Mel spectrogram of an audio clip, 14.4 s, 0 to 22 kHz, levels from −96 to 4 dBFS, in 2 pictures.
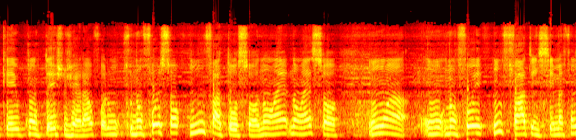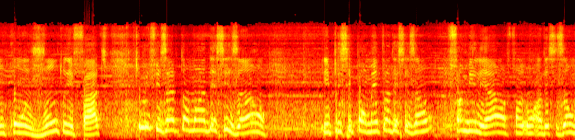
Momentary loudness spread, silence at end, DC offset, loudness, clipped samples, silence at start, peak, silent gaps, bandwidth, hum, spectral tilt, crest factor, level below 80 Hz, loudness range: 6 LU; 0 s; under 0.1%; -11 LUFS; 0.1%; 0 s; 0 dBFS; none; 11.5 kHz; none; -4 dB/octave; 12 dB; -52 dBFS; 2 LU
